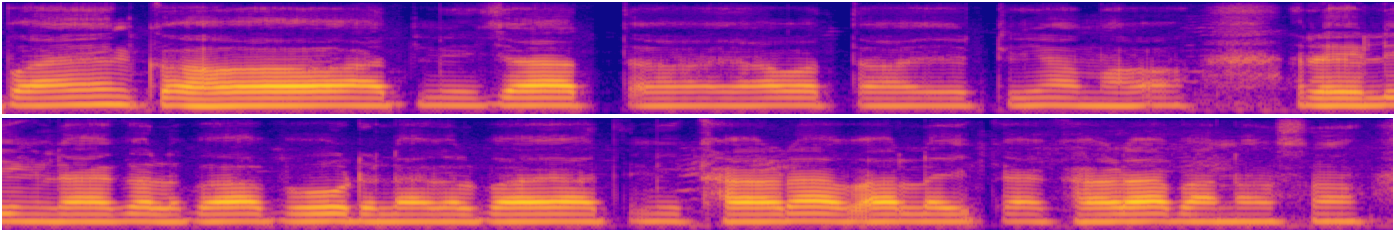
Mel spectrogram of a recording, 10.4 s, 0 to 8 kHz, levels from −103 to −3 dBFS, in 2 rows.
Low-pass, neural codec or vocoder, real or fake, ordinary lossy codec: none; none; real; none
